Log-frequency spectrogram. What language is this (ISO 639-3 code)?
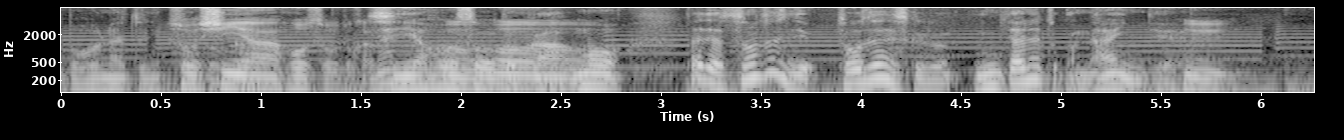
jpn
